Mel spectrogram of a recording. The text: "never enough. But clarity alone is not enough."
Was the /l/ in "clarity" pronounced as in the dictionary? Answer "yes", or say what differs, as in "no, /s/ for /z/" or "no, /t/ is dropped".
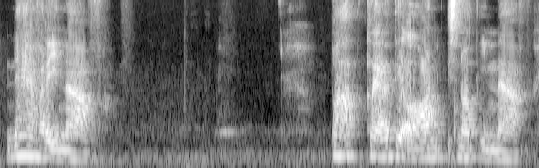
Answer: yes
